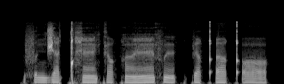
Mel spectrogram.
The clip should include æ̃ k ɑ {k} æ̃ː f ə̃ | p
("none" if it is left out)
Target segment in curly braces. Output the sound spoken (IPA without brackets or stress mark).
q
